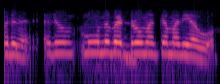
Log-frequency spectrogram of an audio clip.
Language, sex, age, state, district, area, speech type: Malayalam, female, 18-30, Kerala, Kottayam, rural, conversation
